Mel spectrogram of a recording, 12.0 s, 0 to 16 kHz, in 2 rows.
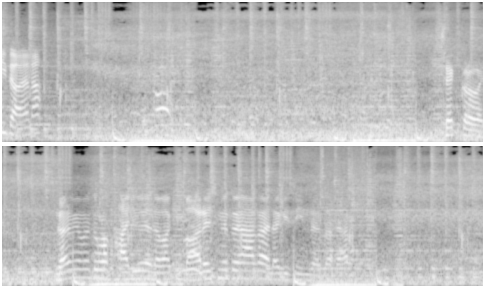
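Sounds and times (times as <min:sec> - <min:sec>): background music: 0:00.0 - 0:12.0
water rushing over spillway: 0:00.0 - 0:12.0.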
